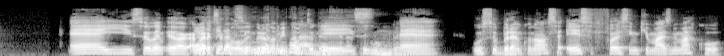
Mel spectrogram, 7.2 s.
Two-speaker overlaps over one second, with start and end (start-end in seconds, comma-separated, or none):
1.9-4.0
